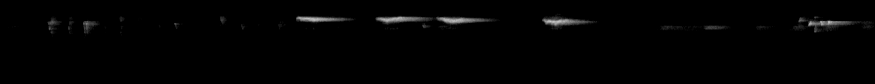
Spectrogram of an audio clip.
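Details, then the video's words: Sharp-voiced female jalak rio-rio starling: faint scattered ticks, then four loud, piercing, slightly falling high whistles about a second apart, then soft chips and a final scratchy burst. "Jalak RIo Rio Betina suara tajam"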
